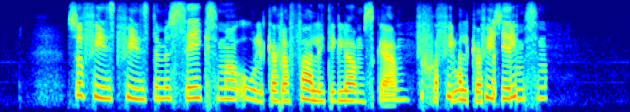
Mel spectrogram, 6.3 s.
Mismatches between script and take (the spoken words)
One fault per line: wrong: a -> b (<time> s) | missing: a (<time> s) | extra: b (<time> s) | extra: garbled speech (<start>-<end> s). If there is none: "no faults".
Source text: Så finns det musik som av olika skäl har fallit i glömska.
extra: finns (1.2 s)
missing: skäl (2.8 s)
extra: garbled speech (4.2-5.5 s)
